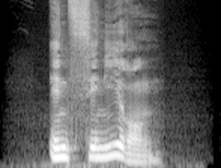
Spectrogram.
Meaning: 1. production, staging, orchestration, showmanship 2. posturing (assumption of an exaggerated pose or attitude)
- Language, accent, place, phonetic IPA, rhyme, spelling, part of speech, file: German, Germany, Berlin, [ˌɪnst͡seˈniːʁʊŋ], -iːʁʊŋ, Inszenierung, noun, De-Inszenierung.ogg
